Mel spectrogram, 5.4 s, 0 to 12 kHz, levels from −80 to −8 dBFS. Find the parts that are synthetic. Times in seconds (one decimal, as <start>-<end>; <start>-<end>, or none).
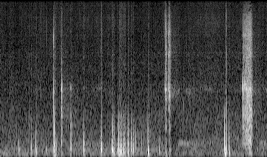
0.0-5.4

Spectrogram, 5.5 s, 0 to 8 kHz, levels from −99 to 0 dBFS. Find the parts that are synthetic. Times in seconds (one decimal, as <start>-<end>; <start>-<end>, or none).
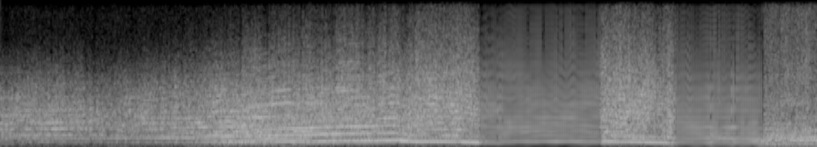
3.2-4.0; 4.5-5.1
